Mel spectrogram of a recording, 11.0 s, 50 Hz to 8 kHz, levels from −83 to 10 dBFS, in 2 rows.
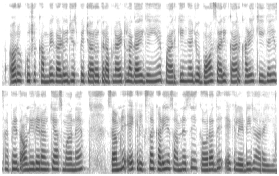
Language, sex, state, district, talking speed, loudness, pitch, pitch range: Hindi, male, Jharkhand, Sahebganj, 235 wpm, -21 LUFS, 220 Hz, 210-235 Hz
